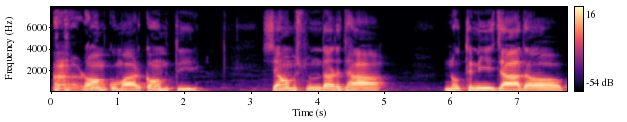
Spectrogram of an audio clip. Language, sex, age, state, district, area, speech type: Maithili, male, 60+, Bihar, Darbhanga, rural, spontaneous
